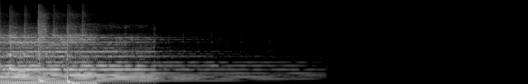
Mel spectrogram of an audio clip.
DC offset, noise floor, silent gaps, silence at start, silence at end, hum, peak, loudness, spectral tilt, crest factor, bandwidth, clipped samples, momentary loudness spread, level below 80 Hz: under 0.1%; -60 dBFS; none; 0 s; 3.15 s; none; -6 dBFS; -18 LUFS; -5.5 dB/octave; 18 dB; 18 kHz; under 0.1%; 24 LU; -34 dBFS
